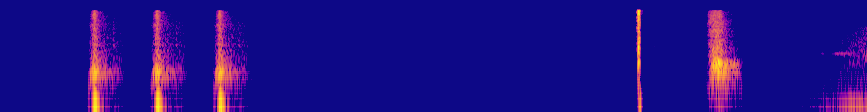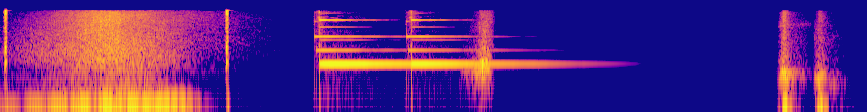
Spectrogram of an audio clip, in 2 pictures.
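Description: Animated channel-intro sound effects: three quick pops, then a click and another pop, then a whoosh with a low rumble. After that come a click and a bell-like ding that rings out for about a second and a half, with two more clicks over it.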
